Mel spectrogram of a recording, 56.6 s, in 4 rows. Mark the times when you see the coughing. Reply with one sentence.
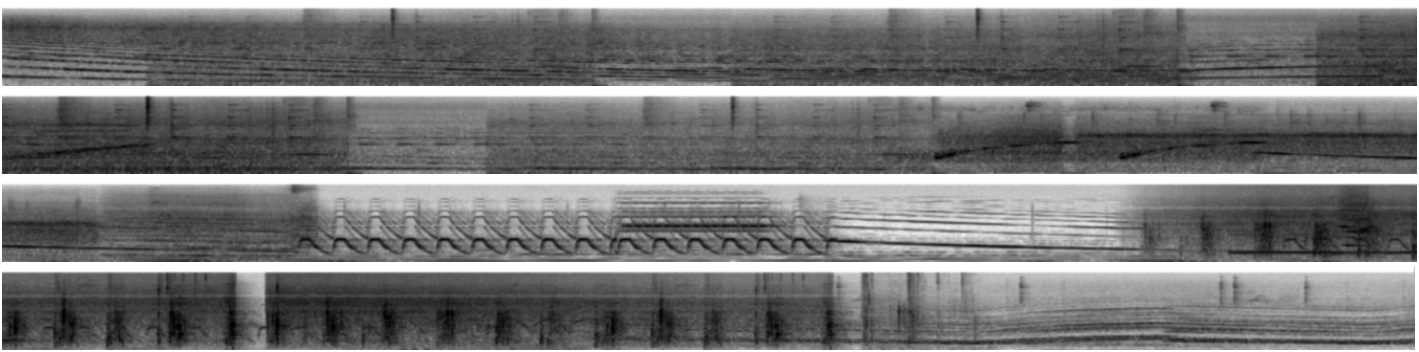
The coughing can't be heard in this clip.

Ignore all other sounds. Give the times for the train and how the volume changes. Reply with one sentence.
The train can be heard from 0.0 to 31.5 s, getting louder then quieter.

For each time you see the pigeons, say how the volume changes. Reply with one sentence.
The pigeons can't be heard in this clip.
